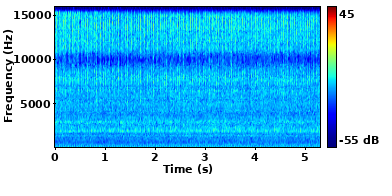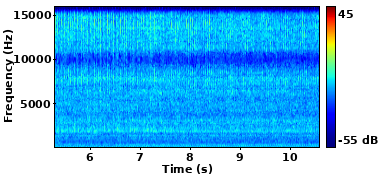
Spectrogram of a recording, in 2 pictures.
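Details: Older MTD Yard Machines snow blower with Tecumseh 5 hp engine that would not start, after carburetor was put back together and gasket found falling apart; chugging evenly, then settling to a steadier slightly slower beat without misses, normal running.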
